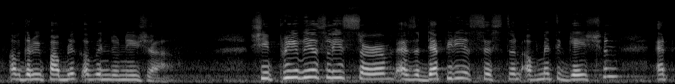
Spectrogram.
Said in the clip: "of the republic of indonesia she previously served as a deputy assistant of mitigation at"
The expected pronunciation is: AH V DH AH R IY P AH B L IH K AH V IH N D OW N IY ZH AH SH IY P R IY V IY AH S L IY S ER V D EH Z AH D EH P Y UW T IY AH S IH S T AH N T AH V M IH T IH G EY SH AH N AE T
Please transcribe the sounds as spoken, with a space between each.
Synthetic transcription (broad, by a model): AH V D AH R IY P AH B L IH K AH V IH N D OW N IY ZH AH SH IY P R IY V IY AH S L IY S ER V D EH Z AH D EH P Y UW T IY AH S IH S T AH N T AH V M IH T IH G EY SH AH N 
